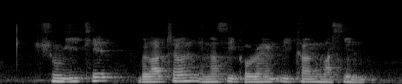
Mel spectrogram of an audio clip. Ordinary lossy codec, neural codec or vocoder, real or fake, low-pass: none; codec, 44.1 kHz, 2.6 kbps, SNAC; fake; 7.2 kHz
